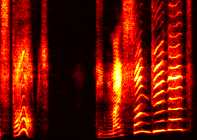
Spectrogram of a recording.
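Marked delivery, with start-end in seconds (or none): 1.4-2.9 high-pitched amazed question; wondering. A narrator's reading. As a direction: ask in wonder, voice lifting high. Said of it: "Kat wondered".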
